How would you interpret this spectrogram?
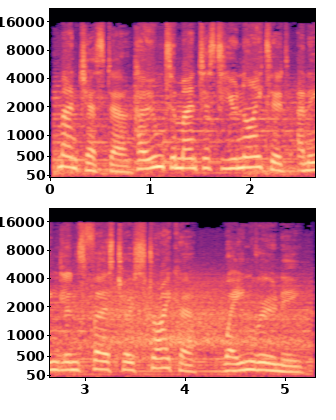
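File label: English UK, Kommentar, Neutral; Fremdtake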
